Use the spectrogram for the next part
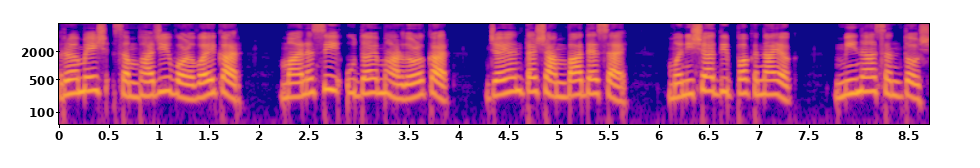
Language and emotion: Goan Konkani, neutral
